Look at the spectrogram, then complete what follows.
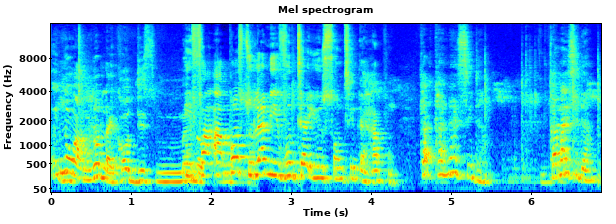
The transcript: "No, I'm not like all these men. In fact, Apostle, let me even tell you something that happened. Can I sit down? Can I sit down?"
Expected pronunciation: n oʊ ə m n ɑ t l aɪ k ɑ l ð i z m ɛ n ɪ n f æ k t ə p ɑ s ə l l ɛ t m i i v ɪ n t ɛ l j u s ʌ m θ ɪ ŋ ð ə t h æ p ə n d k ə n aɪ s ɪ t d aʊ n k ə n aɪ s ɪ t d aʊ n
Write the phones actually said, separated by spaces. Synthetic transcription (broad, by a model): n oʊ ə m n ɑ t l aɪ k ɑ l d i s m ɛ ɪ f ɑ t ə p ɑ s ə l l ɛ t m i i v ɪ n t ɛ l j u s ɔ m t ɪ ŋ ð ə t h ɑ p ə n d k ə n aɪ s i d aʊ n k ə n aɪ s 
